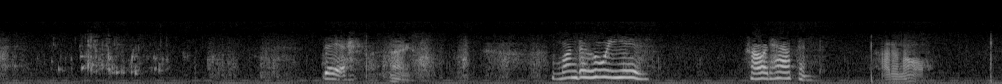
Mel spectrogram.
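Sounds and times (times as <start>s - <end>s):
water poured over a bullet wound in a man's chest: 0.0s - 1.8s
low steady hum: 0.0s - 10.0s
speech: 3.2s - 4.3s, 5.5s - 6.6s, 7.5s - 8.2s, 8.8s - 9.4s.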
